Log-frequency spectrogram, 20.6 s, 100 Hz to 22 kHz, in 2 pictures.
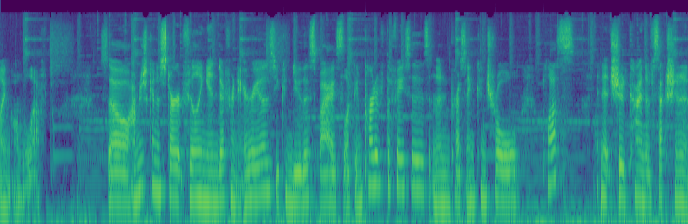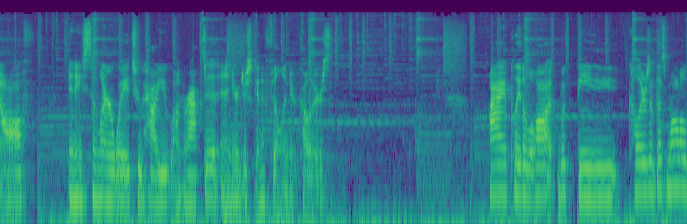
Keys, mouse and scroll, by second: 1.7 ctrl+KP_Add, 1.9 ctrl+KP_Add, 2.1 ctrl+KP_Add, 2.5 ctrl+KP_Add, 6.7 click, 12.3 shift+middle click, 13.1 Tab, 13.8 a, 14.0 u, 17.3-18.7 drag.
